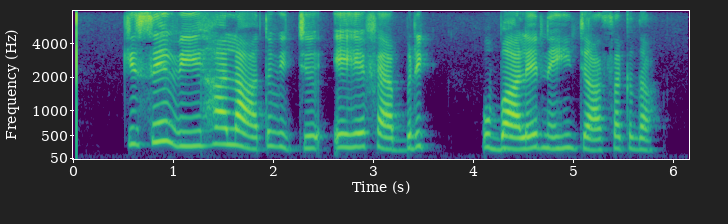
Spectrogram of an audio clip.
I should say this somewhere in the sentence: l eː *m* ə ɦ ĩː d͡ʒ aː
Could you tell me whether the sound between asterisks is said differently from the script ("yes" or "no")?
yes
